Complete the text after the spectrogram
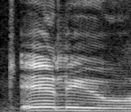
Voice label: "t7El1w", Washo; someone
